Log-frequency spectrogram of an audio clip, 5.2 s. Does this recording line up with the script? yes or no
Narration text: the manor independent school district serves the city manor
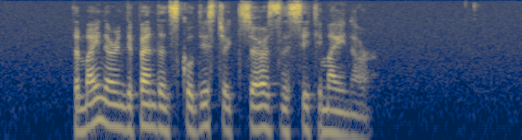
yes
